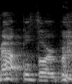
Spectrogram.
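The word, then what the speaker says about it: Mapplethorpe: I forget how to pronounce his name. Yeah, I was right. Robert Mappthorp.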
